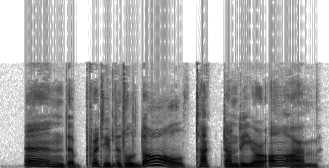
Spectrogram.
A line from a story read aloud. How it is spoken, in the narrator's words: Bear said dryly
